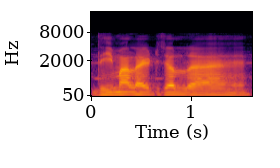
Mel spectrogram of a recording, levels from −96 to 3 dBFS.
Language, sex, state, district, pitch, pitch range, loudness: Hindi, male, Uttar Pradesh, Hamirpur, 100 Hz, 95-105 Hz, -20 LUFS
